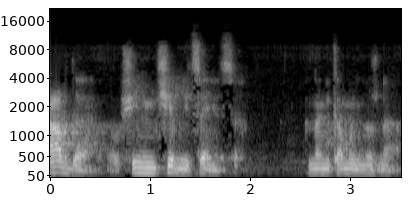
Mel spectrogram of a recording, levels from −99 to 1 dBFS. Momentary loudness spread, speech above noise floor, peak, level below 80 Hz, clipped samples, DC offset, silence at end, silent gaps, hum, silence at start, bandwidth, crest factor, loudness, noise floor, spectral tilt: 11 LU; 38 dB; -10 dBFS; -70 dBFS; under 0.1%; under 0.1%; 0 s; none; none; 0 s; 11 kHz; 20 dB; -31 LUFS; -68 dBFS; -5.5 dB/octave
